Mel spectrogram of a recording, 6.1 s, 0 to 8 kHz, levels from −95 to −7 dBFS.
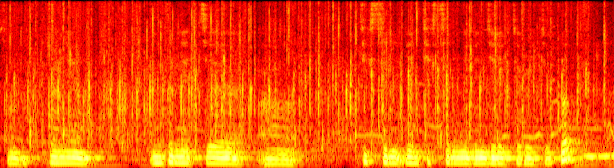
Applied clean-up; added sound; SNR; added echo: none; Applause / Crowd; 11 dB; reverberation time 0.4 s.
